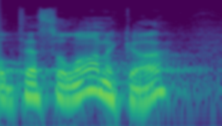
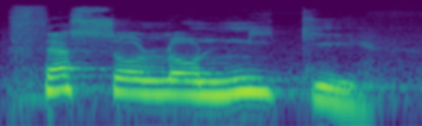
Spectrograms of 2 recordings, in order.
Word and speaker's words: Thessaloniki: and they named this really cool city that you would call Thessalonica. Well, in Greek, it's Thessaloniki. Basically, the name pronounces and proclaims victory over Thessaly.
